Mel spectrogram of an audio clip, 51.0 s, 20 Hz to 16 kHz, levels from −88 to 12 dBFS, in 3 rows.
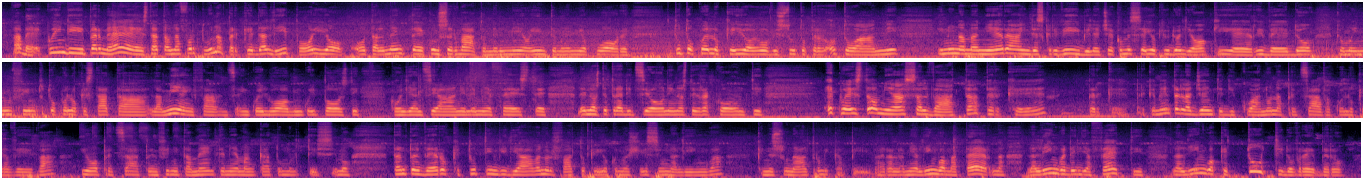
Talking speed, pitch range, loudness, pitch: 155 wpm, 180-220 Hz, -17 LUFS, 195 Hz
